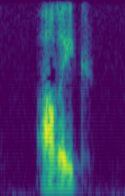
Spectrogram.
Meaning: 1. intestine 2. catgut (string of musical instruments)
- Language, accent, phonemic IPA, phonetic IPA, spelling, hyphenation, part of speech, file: Armenian, Eastern Armenian, /ɑˈʁikʰ/, [ɑʁíkʰ], աղիք, ա‧ղիք, noun, Hy-աղիք.ogg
